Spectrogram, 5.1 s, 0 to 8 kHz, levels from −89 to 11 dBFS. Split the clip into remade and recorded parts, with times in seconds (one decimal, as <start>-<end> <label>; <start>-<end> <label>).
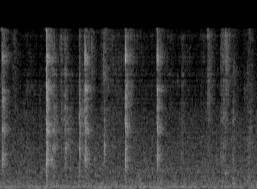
0.0-0.4 recorded; 0.4-1.8 remade; 1.8-2.2 recorded; 2.2-4.6 remade; 4.6-5.1 recorded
